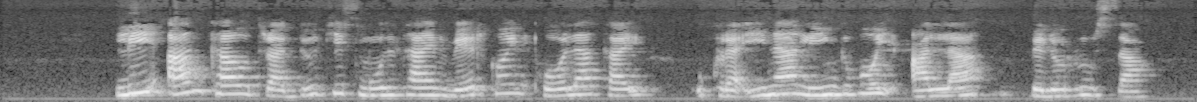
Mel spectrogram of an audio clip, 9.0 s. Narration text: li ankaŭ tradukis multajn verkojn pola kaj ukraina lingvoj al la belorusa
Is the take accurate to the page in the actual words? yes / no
yes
